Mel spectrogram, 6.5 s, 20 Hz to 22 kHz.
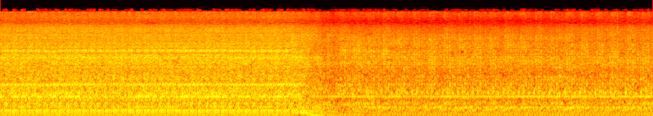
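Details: Jaguar S-type 2.7 diesel idling: steady, even knock about three times a second persisting after revs drop; owner suspects a low-end knock, possibly spun bearings. Cause unconfirmed.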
